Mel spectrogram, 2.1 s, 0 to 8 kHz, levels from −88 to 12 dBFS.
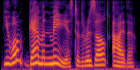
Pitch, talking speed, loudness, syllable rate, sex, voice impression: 230 Hz, 255 wpm, -15 LUFS, 6.2 syllables/s, female, very feminine, adult-like, slightly middle-aged, very thin, tensed, slightly powerful, very weak, bright, hard, cute, very intellectual, very refreshing, very sincere, very calm, very friendly, very reassuring, very unique, elegant, very wild, lively, very kind, modest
